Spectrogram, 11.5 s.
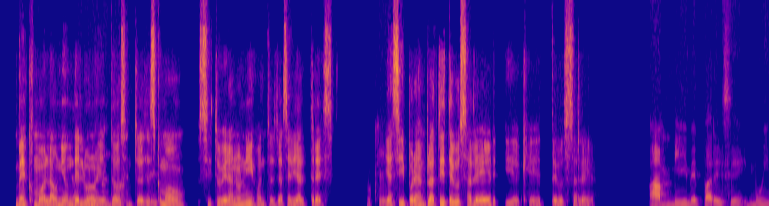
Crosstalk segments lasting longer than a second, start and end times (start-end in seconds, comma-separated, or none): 1.0-2.5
